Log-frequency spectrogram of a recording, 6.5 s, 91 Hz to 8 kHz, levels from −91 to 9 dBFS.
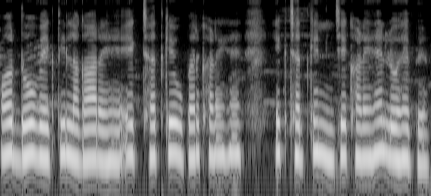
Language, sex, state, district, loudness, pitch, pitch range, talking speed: Hindi, female, Jharkhand, Palamu, -14 LUFS, 225 Hz, 215-235 Hz, 185 wpm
